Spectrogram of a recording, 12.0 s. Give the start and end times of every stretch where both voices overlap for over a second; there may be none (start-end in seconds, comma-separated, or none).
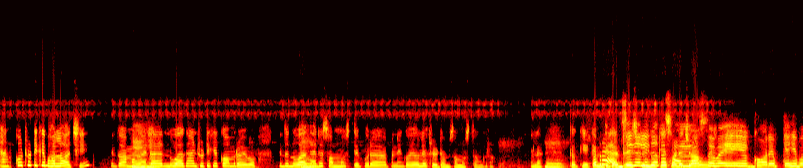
8.9-10.6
